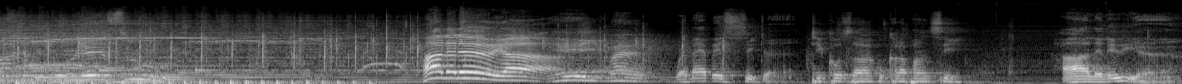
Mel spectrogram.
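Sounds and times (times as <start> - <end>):
audience clapping rhythmically in a reverberant hall: 0.0 - 8.2
sustained organ-like tones: 0.0 - 11.8
speech: 4.2 - 9.7, 10.6 - 11.8.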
